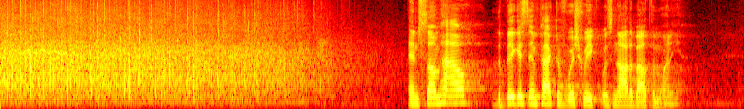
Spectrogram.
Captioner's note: applause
